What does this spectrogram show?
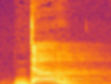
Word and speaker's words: dumb: It's not comb, thumb, dumb. B is silent, so the correct pronunciation of this word is comb, thumb, dumb.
